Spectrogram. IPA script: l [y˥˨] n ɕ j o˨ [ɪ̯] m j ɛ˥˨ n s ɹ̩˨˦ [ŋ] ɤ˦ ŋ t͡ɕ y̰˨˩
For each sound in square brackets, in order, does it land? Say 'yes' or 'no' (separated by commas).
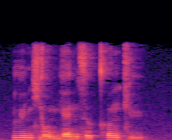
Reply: no, no, no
